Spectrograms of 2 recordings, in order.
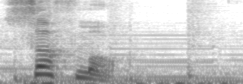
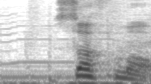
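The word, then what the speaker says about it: sophomore: les deux cas s'appelle sauf moi comme vous pouvez l'entendre dance of man le deuxième os ne se prononcent pas sauf mon hockey chf le et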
